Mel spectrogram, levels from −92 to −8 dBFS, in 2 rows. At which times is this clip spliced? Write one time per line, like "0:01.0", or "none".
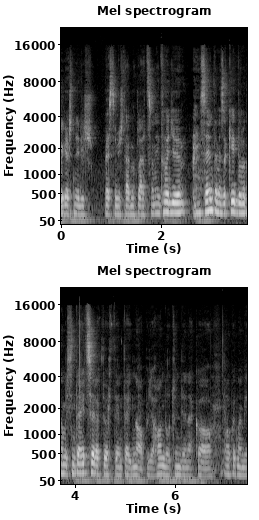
0:02.0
